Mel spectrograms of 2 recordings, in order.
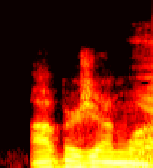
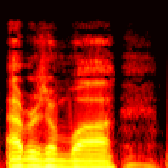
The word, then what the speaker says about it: Auberjonois: Auberjonois. – Yeah, I can never pronounce it. Auberjonois.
